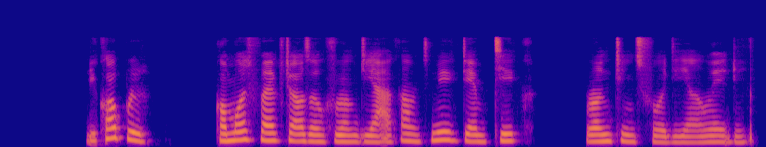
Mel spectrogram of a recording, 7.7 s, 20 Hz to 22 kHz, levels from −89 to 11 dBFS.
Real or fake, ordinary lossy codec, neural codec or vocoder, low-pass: fake; none; codec, 16 kHz, 1 kbps, FunCodec, trained on Chinese and English, 50 frames a second; none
